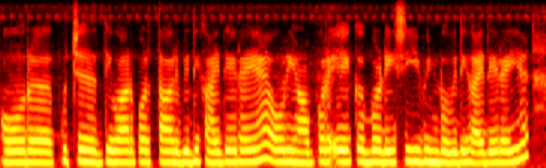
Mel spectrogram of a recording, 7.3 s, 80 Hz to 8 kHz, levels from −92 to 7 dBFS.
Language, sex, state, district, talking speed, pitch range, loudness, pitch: Hindi, female, Uttar Pradesh, Shamli, 180 wpm, 190-200 Hz, -11 LUFS, 195 Hz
